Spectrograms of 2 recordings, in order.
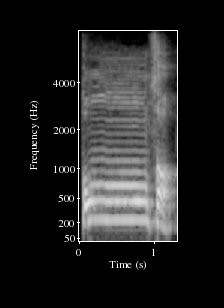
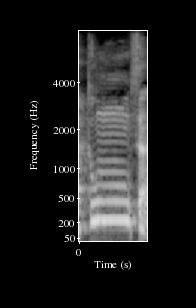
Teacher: Tung, c'est une nasalisation amincie.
